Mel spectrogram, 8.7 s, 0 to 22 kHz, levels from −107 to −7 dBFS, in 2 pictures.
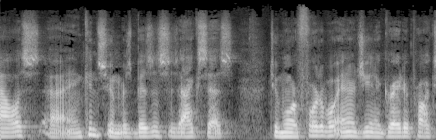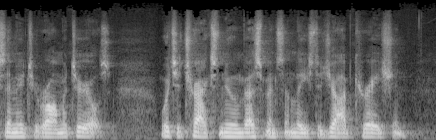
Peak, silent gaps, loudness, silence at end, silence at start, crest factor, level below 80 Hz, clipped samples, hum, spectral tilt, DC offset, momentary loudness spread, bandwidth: -4 dBFS; none; -24 LUFS; 0.3 s; 0 s; 20 dB; -58 dBFS; under 0.1%; none; -5.5 dB/octave; under 0.1%; 8 LU; 18 kHz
